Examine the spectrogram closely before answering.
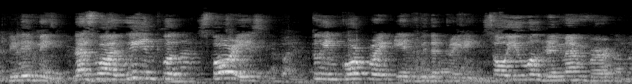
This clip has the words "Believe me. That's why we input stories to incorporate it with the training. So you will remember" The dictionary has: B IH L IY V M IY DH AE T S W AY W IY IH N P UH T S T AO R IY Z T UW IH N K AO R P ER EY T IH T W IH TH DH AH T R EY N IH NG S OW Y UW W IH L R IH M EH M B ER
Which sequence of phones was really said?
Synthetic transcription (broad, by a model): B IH L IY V M IY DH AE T S W AY W IY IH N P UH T S T AO R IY S T UW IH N K AO R P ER EY T IH T W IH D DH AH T R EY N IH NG S OW Y UW W IH L R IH M EH M B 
